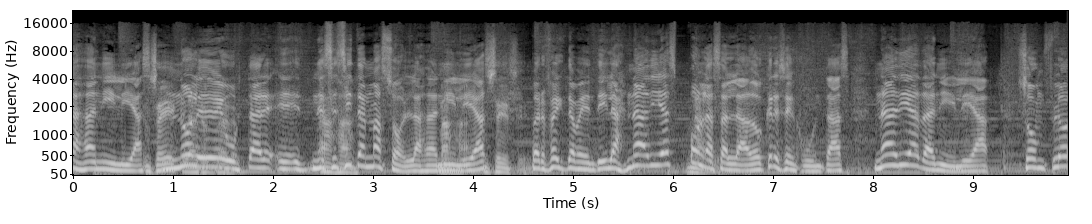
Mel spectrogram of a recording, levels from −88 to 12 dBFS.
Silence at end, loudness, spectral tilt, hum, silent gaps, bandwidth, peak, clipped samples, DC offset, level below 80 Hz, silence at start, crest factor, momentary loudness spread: 0 s; -12 LUFS; -5 dB/octave; none; none; 17 kHz; -2 dBFS; under 0.1%; under 0.1%; -36 dBFS; 0 s; 10 dB; 5 LU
